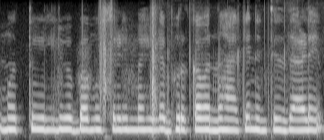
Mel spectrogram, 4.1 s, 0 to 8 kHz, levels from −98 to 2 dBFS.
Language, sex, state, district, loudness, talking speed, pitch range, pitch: Kannada, female, Karnataka, Bidar, -15 LUFS, 120 wpm, 230-240 Hz, 235 Hz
